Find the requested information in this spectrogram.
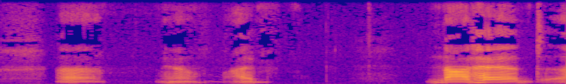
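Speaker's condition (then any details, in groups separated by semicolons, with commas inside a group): Multiple sclerosis; relapsing-remitting progressed to secondary progressive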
